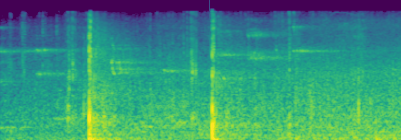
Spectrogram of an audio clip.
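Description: A handball bouncing twice on a wooden sports-hall floor, about a second apart, each bounce echoing in the hall. Faint short squeaks are heard between them.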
